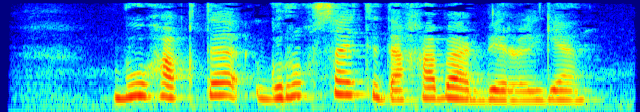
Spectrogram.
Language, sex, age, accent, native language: Uzbek, female, 18-24, Buxoro, Uzbek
